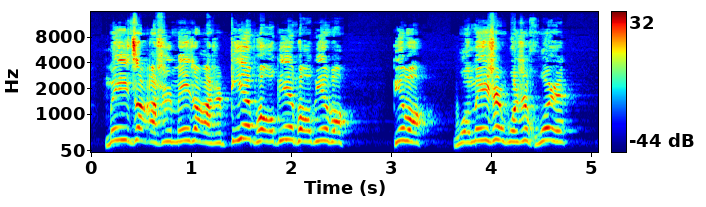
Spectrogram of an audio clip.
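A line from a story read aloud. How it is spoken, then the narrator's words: Loud frantic shouting. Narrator (Chinese): 张木匠大喊呐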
